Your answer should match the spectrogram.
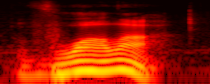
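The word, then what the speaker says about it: voilà: privacy aola it's open see everyone that's how it's spelled it's not and voila it's voila geez some people you're done already you're pretty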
